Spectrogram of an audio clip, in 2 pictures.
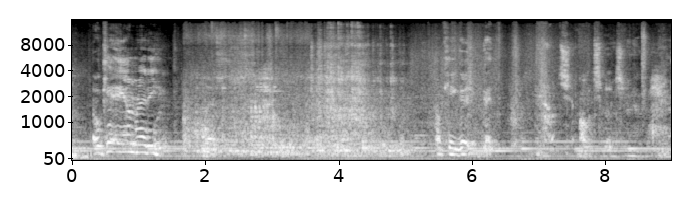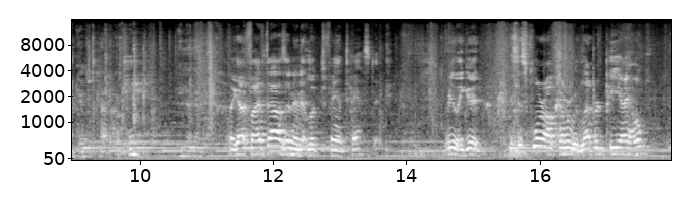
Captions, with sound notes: Okay, I'm ready. (metal scraping) Okay, good, good. Ouch, ouch, ouch. Okay. I got 5,000 and it looked fantastic. Really good. Is this floor all covered with leopard pee, I hope?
